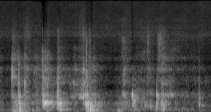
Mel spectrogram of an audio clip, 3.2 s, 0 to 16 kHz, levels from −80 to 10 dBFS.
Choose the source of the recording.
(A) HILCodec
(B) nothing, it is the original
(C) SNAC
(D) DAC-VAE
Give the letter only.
C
